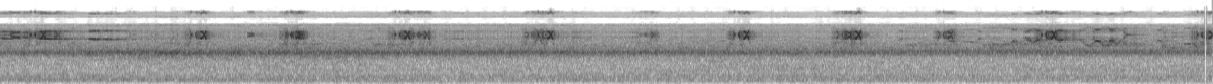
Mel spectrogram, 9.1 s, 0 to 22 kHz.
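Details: Bald eagle eaglet alone at the Decorah N2B nest, 30 June 2017, squeeing while mantling a fish its father delivered. Short, high, sharp squeals repeat about every second over a steady electrical hum from the nest camera.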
